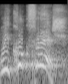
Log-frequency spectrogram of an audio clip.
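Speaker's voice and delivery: high-pitched, thick Russian accent.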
